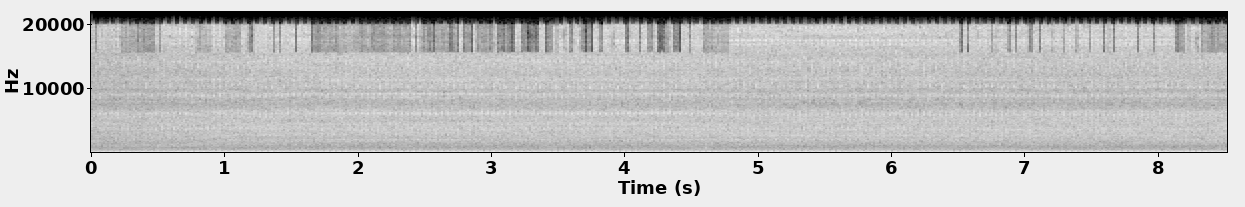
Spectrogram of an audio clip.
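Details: Cold start and idle of a 2023 VW DLB engine, rebuilt at 23k km, after an oil and filter change, with the air conditioning on then switched off. Even, smooth low hum with a steady beat and no knocks, ticks or misses; healthy idle.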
